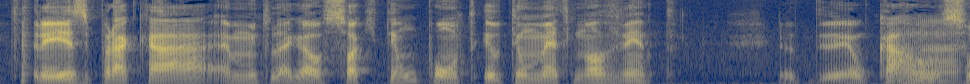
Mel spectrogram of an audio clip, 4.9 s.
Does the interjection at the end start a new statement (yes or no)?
no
